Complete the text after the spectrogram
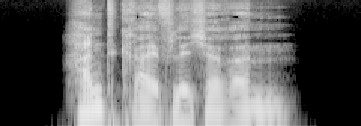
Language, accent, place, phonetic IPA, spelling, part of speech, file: German, Germany, Berlin, [ˈhantˌɡʁaɪ̯flɪçəʁəm], handgreiflicherem, adjective, De-handgreiflicherem.ogg
- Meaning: strong dative masculine/neuter singular comparative degree of handgreiflich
